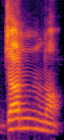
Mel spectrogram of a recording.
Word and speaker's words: জন্ম: এখানে ম ছিল। ম ছিল কিন্তু ম এর কারণে ম এর দ্বিত উচ্চারণ হলো না। কি হলো? ম স্বাভাবিকভাবে উচ্চারিত হলো। জন্ম।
